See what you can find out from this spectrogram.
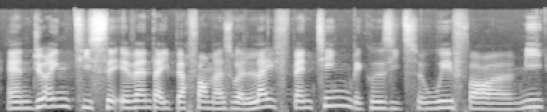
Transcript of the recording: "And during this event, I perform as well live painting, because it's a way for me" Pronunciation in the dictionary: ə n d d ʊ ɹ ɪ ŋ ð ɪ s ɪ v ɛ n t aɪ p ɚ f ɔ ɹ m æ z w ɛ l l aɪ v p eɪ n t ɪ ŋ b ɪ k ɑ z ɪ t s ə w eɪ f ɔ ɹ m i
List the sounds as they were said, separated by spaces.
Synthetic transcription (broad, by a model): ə n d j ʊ ɹ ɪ ŋ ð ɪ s ɪ v ɛ n t aɪ p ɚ f ɔ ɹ m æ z w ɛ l l aɪ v p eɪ n t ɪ ŋ b ɪ k ɑ z ɪ t s ə w eɪ f ɔ ɹ m i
